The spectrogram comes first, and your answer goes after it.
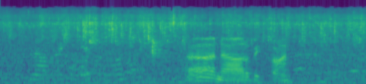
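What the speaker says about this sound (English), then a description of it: "Rinse it out with a little bit of cold water" Cold tap water runs and splashes as something is rinsed at a kitchen sink during pizza making, a steady gush under brief talk.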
